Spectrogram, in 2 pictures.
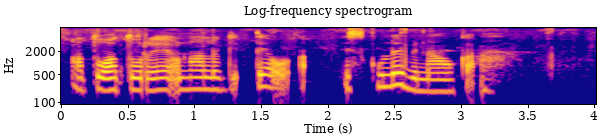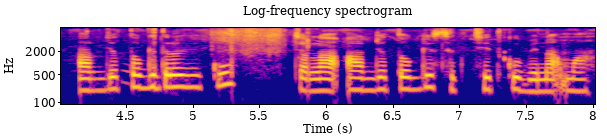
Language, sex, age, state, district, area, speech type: Santali, female, 18-30, Jharkhand, Pakur, rural, spontaneous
